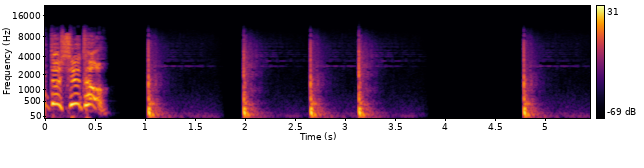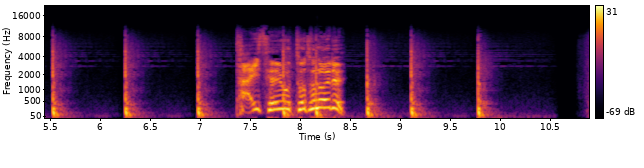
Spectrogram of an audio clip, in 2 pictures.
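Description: A basketball bounces on a hard court in a steady dribble.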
